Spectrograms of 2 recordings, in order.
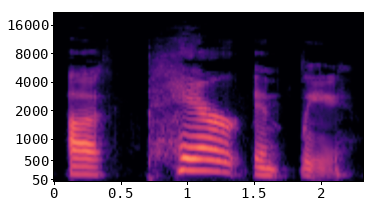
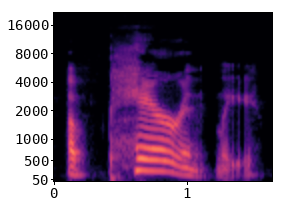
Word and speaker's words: apparently: So it's the part we say louder and longer. Apparently. Apparently. So here it is. Apparently. Apparently. And again, the stress for adverbs is very important. It really helps people understand what you're saying. So make sure you use you stress the right syllable when you say this word.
